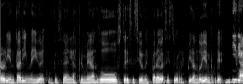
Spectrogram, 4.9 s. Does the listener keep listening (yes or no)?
yes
